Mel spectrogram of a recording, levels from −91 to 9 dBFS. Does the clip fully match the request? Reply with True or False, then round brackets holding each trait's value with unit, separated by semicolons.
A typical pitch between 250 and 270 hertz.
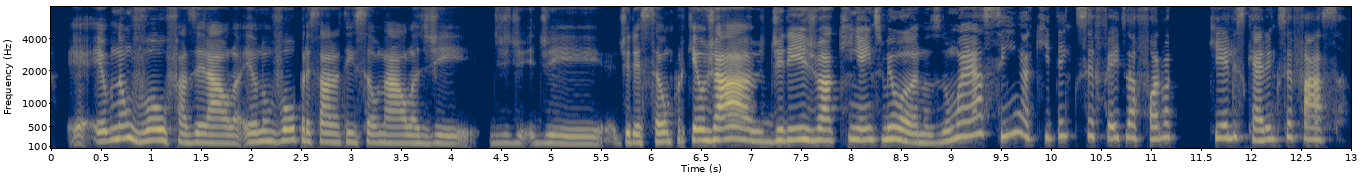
False (220 Hz)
